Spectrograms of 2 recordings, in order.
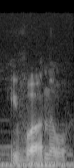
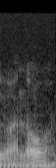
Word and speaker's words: Иванову: Как преподаватель имел большое влияние на успехи русской живописи, дав образование многим замечательным художникам, в том числе Иванову или Иванову, по-разному произносят фамилию, Шибуеву, Егорову, Кипренскому и другим.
